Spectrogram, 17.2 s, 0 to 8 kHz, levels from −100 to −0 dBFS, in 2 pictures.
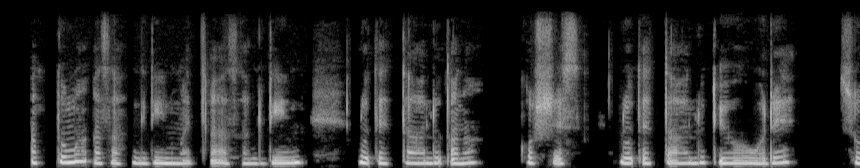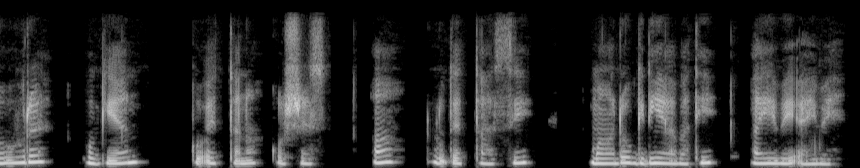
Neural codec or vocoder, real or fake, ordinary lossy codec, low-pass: none; real; AAC, 48 kbps; 7.2 kHz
